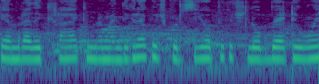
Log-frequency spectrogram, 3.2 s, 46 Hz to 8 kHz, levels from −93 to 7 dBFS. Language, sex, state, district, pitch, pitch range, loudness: Hindi, female, Uttar Pradesh, Jalaun, 220 Hz, 215-225 Hz, -36 LUFS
